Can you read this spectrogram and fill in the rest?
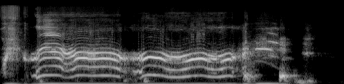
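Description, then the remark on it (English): A human voice imitates a yowling cat with a long, wavering, drawn-out wail that bends up and down in pitch, ending in a few short, breathy catches before falling silent. “Here's my cat out of the bag.”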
